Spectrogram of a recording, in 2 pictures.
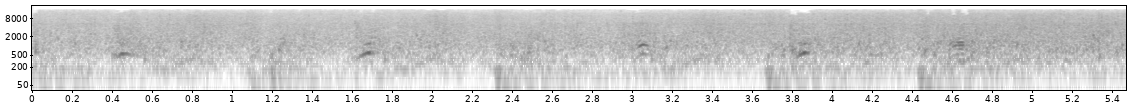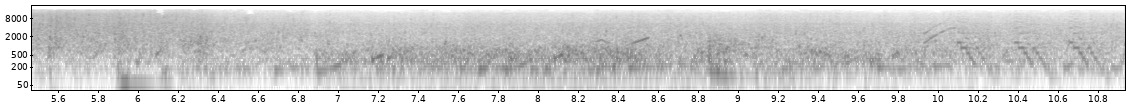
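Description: Water splashes and gurgles.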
